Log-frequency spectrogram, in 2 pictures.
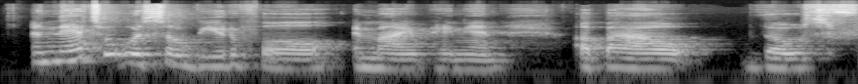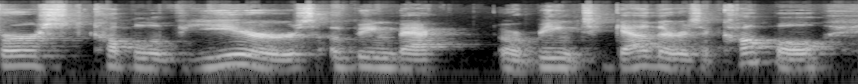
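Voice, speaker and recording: With a plain, everyday voice, a woman speaks at a moderate pace, using a fairly low pitch and ordinary pitch variation. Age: 60s. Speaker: podcast guest. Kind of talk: casual interview chat.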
